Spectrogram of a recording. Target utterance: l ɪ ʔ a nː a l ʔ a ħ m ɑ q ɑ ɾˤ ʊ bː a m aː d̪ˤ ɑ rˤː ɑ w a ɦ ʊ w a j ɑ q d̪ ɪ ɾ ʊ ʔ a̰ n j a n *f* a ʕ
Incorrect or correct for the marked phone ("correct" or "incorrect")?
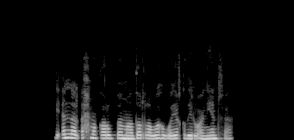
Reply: correct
